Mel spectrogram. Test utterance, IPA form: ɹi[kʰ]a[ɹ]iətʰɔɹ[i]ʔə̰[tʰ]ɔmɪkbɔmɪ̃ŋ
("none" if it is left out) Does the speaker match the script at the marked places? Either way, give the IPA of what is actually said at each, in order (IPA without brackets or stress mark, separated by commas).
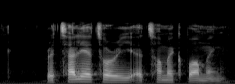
tʰ, l, i, tʰ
